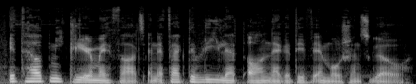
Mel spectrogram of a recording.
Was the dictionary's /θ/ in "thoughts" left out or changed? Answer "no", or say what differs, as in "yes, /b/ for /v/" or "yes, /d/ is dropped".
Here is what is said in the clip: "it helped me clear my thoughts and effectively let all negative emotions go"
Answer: no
